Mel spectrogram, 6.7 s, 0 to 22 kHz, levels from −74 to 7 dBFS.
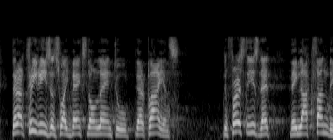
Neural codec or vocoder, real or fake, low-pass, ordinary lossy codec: codec, 16 kHz, 4 kbps, FunCodec, trained on Chinese and English, 50 frames a second; fake; 7.2 kHz; none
